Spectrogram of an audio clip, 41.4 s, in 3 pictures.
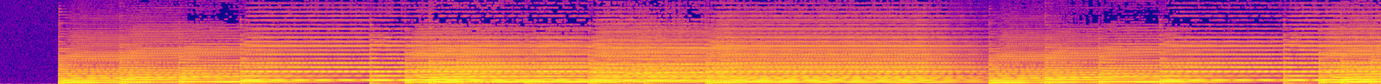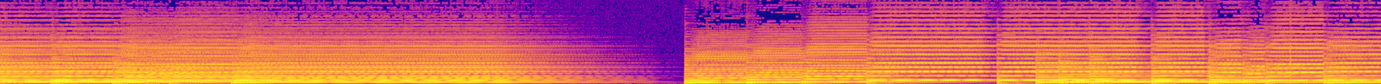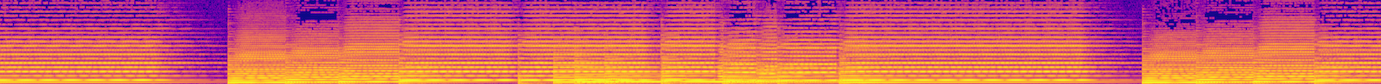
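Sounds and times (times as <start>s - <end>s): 
monophonic melody: 0.6s - 41.4s.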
